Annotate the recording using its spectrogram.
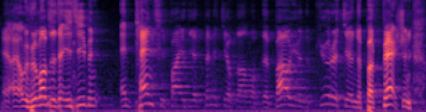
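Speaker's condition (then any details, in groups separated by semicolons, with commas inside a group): Cleft palate and cleft lip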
